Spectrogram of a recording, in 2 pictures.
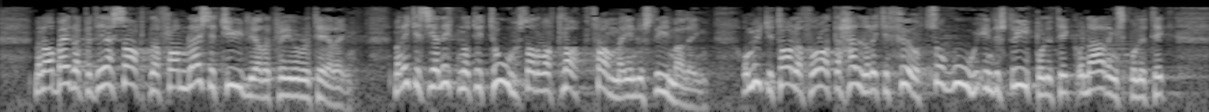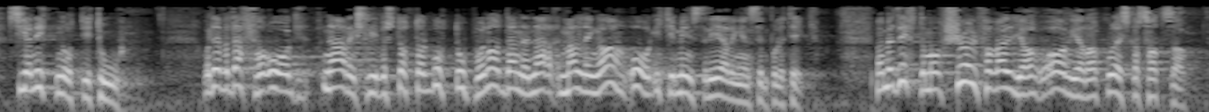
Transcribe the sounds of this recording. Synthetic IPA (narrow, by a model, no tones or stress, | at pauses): mɛnɑɾbæɪd̪əɾpɑɾt̪ɪːɛsɑːkt̪nəfɾɑmblæsət̪ʰyːd̪lɪəɾəpʰɾɪʊʊɾɪt̪ʰeːɾɪ̰ŋ | mɛnɪçːəsiːɑnɪt̪ːnɔt̪ːɪt̪ʰuːsɔhɑɾd̪ɛʋæɾt̪ʰlɑʈfɾɑmːɛɪnd̪ʉst̪ɾiːmɛlːɪ̰ŋ | ɔmʉçət̪ʰɑːləɾfɔɾɑt̪̚d̪ɛæhɛlːəɾɪçːəføːɾt̪sɔɡuːɪnd̪ʉst̪ɾiːpʊlɪt̪ʰɪkːɔnæːɾɪŋspʊlɪt̪ʰɪkːsiːɑnɪt̪ːnɔt̪ːɪt̪ʰuː | ɔd̪ɛɛʋɛld̪æɾfɔɾoːɡnæːɾɪŋsliːʋəst̪œt̪ːəɾɡɔt̪ːʊpːʋʉnəd̪ɛnːəmɛlːɪŋɑoːɡɪçːəmɪnst̪ɾɛjeːɾɪŋənsɪnpʊlɪt̪ʰɪkː | mɛnbɛd̪ɾɪft̪ənmɔʃøːlfɔɾʋɛljɑɔɑːʋjøːɾɑkʰʊɖ̪æɪskɑsɑt̪sɑ̰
